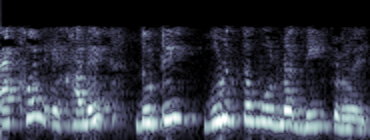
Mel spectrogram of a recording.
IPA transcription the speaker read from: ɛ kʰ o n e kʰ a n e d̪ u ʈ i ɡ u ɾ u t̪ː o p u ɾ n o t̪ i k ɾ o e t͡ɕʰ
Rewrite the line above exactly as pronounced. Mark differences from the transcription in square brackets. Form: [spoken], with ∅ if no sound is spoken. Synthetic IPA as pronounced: ɛ kʰ o n e kʰ a n e d̪ u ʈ i ɡ u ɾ u t̪ː o p u ɾ n o [d̪] i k ɾ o e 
